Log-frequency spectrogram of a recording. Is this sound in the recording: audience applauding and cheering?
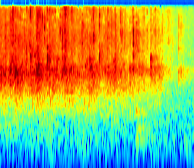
yes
